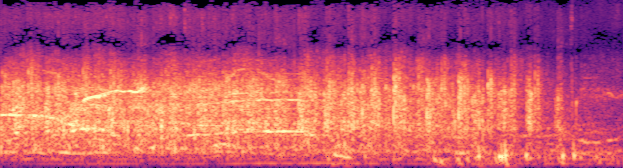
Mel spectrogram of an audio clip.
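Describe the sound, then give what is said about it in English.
A crowd applauds loudly and steadily, dense clapping filling the whole stretch with a few voices and cheers mixed in, thinning slightly near the end. “You can clap louder than that, can't you?”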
